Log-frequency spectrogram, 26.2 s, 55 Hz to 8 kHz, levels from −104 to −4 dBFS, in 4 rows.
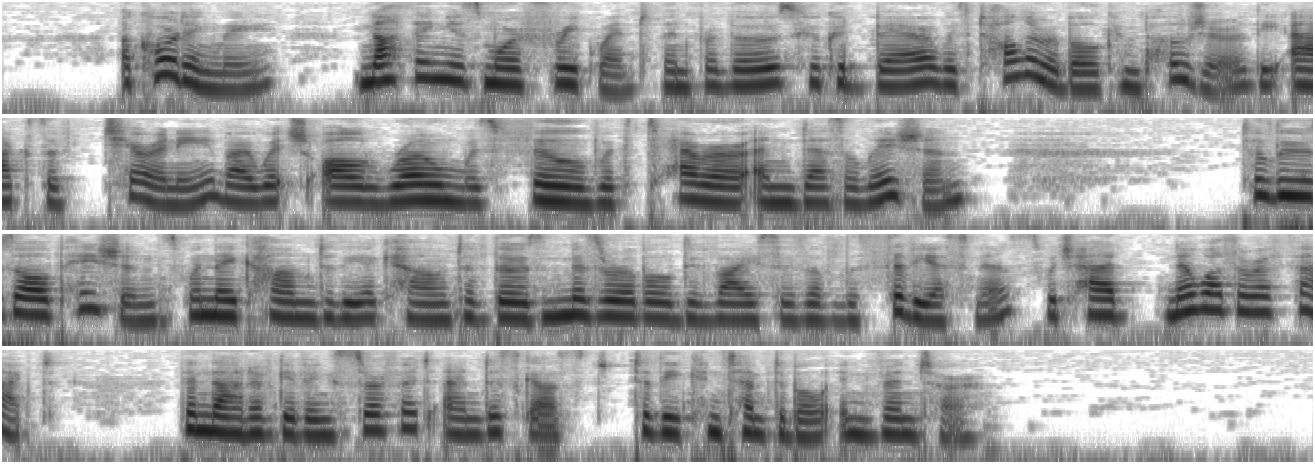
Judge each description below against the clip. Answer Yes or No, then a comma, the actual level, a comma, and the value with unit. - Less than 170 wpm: Yes, slow, 135 wpm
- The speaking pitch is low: No, high, 200 Hz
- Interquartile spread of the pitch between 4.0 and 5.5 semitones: No, average, 3.1 semitones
